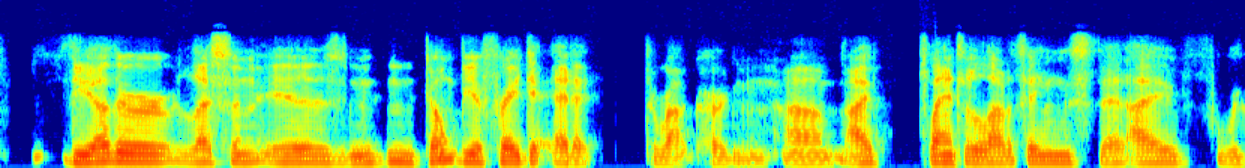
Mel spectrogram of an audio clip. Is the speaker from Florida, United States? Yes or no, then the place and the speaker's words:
yes; Florida, United States; I grew up down in South Florida where we really didn't have the sort of rocks or the sort of landscape that would lend itself to a rock garden.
